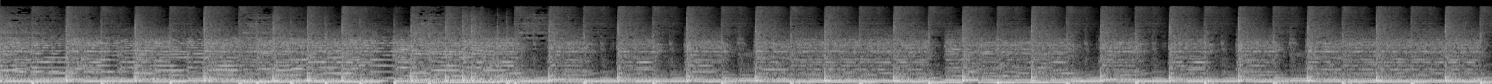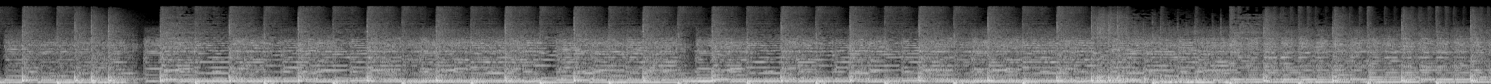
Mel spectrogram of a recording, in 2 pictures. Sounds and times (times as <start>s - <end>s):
Music: 0.0s - 29.8s.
